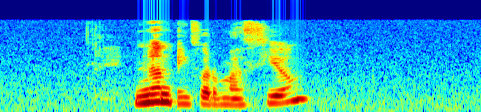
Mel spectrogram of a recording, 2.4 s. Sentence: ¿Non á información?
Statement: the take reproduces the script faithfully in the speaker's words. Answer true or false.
true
